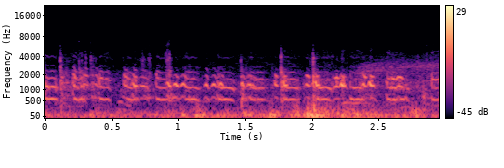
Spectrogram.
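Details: Green junglefowl, Lombok: steady chattering of short, nasal, wavering notes, roughly five per second, with low rumbling background noise throughout.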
